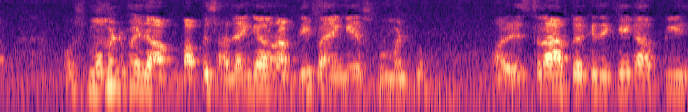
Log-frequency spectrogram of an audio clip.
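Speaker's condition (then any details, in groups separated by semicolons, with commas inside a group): Cerebral palsy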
